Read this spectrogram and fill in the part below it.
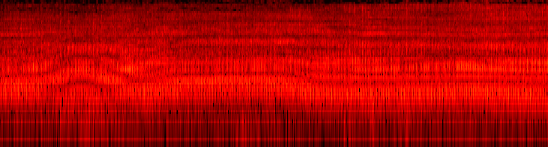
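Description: A small chainsaw engine runs close by, its pitch rising and falling as it revs.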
